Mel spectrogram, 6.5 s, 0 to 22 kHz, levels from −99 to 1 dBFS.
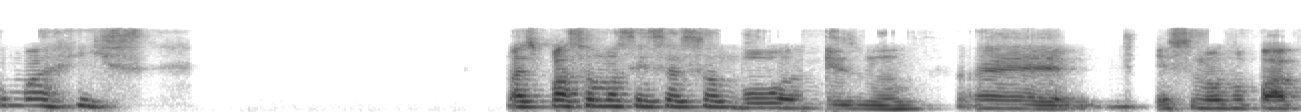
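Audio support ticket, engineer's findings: Brief buzzy smear with a dip in level at 1.91 to 1.95 s. VoIP packet loss concealed by the speech codec: about 40 ms missing, consistent with two 20 ms frames, filled by extrapolating the last pitch and filter at falling gain.

Longer stretched, tonal fade from 3.97 to 4.23 s, with weak, distorted sound after the gap. Same packet-loss concealment: about 160 ms lost across 200 ms, longest run 100 ms. Decoder state recovers slowly after packets resume. Speex path itself carries only light coding damage.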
